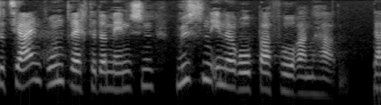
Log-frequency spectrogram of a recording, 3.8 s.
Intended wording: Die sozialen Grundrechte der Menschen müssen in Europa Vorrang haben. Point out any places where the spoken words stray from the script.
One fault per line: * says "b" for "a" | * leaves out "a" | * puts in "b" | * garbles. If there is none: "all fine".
all fine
